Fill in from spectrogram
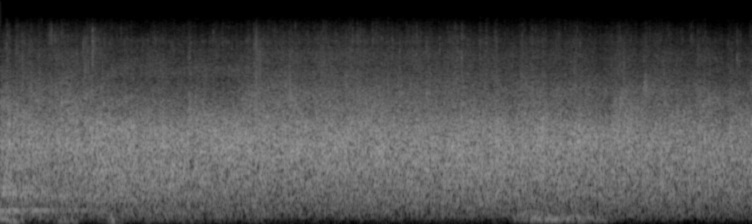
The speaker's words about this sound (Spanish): ¿Cuántos dicen amén? ¿Cuántos dicen amén? Dele fuerte ese aplauso al Señor.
